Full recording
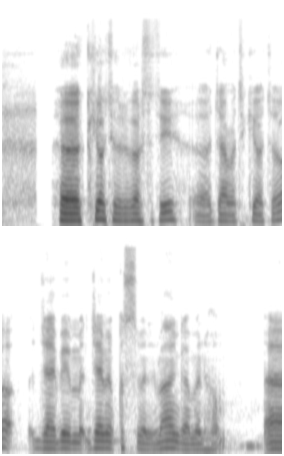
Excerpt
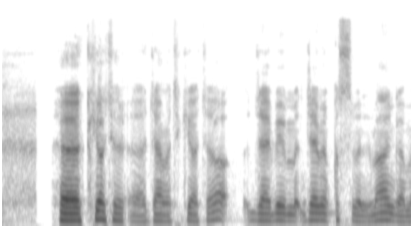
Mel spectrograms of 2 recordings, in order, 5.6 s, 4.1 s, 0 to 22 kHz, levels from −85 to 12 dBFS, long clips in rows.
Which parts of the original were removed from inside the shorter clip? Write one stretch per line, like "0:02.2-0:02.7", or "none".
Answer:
0:01.2-0:01.9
